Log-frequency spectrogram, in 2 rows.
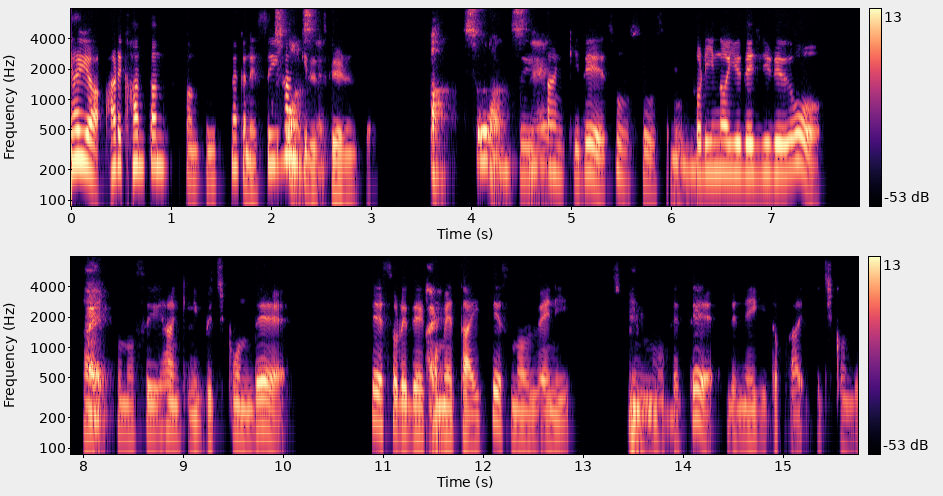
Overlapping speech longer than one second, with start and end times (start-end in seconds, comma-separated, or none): none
